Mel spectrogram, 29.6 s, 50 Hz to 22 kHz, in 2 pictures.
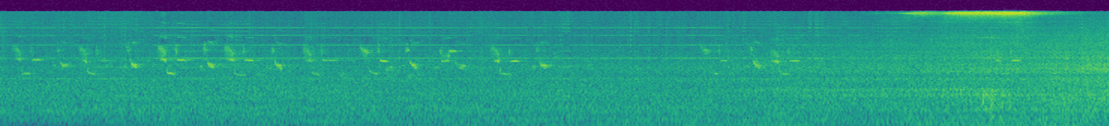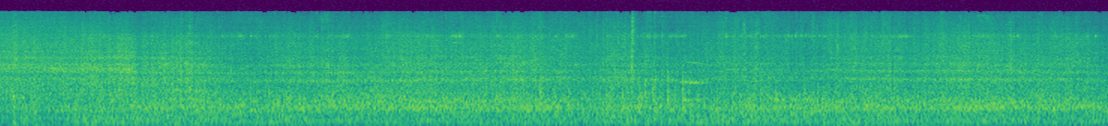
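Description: Taiwan Railways electric locomotive E237 and its eight Chu-Kuang passenger cars approaching and passing close by. The sound grows much louder about halfway through, into a steady loud noise of the locomotive and the wheels running on the rails.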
